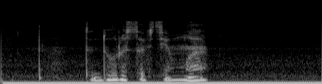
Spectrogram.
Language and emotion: Russian, angry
